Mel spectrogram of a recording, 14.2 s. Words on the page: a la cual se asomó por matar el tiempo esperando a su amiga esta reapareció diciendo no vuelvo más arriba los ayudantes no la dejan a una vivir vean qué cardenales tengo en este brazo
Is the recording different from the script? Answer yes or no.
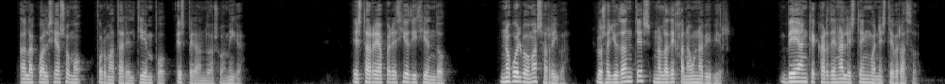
no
